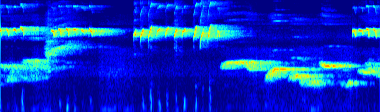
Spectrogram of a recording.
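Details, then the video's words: Cucak kombo in full, busy song of the long-roll style: a sustained high trill, a brief break, then another high rattling trill followed by descending and rising warbled notes. "burung cunkok gacor.rol pjang"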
